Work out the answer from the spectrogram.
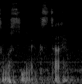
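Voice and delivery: soft whispered goodbye. Real, not acted. Signing off to viewers at the end of the vlog, whispered. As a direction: breathe the sign-off under your voice.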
